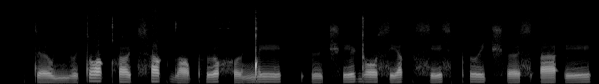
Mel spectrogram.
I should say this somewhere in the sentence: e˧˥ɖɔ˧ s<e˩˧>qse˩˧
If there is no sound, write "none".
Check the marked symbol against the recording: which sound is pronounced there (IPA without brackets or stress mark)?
e˩˧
